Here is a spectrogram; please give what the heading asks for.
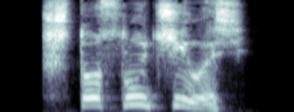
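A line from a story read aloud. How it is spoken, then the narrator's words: Sharp question. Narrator (Russian): резко спросил он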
